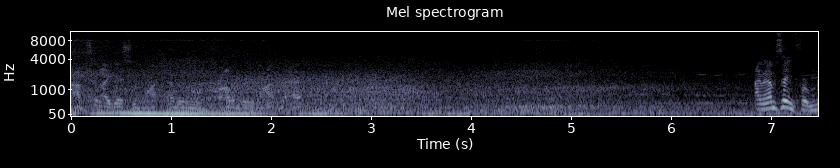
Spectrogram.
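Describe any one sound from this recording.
A man speaks calmly, close to a headset microphone.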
